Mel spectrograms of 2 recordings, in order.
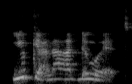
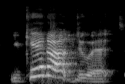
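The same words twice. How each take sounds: First: High and much softer, a far-off taunt; whispery cartoon taunt. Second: High, pushed cartoon taunt; mock taunt. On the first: Cartoon villain repeating the taunt, high and hushed. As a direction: breathe it like a creepy ghost. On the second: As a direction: tease like a cartoon villain. Playful taunt.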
